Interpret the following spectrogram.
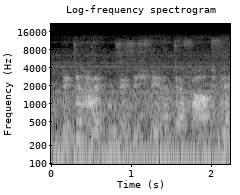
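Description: Indistinct voices talking inside a city bus, over the steady low hum of the Mercedes-Benz Citaro C2 G articulated bus standing at idle.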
